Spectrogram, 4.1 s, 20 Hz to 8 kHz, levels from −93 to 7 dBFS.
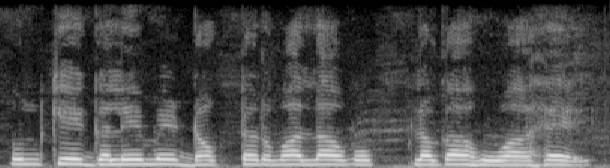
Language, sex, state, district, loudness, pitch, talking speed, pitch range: Hindi, male, Madhya Pradesh, Dhar, -12 LUFS, 215 Hz, 130 wpm, 205-225 Hz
